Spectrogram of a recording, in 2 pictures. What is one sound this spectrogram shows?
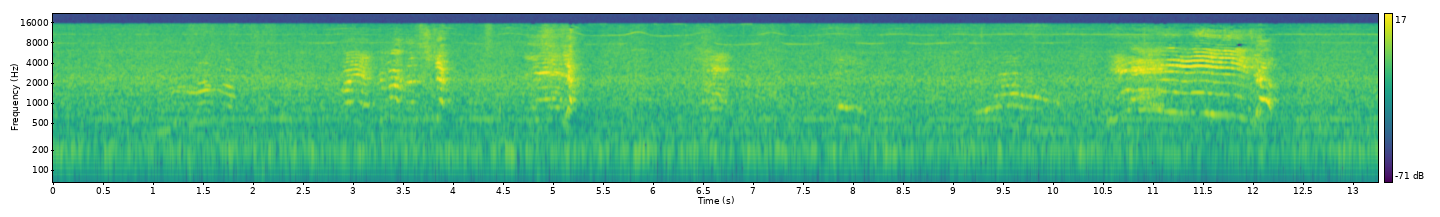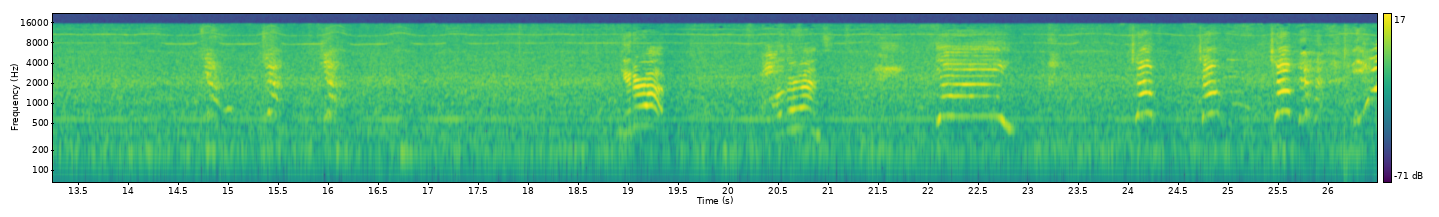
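Children's bodies thump softly on a bouncy floor.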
